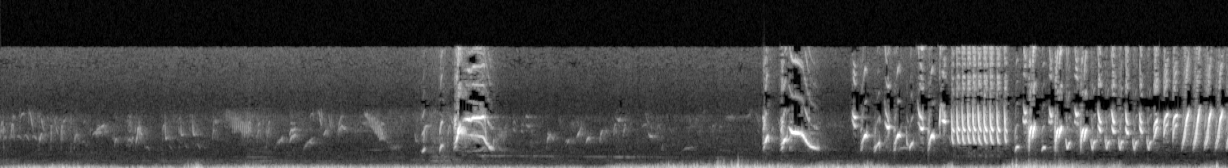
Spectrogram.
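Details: European goldfinch song for teaching young birds: a few high slurred notes at first, then a lively run of tinkling twitters and a buzzy rattle near the end, with steady low rumbling noise throughout.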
